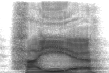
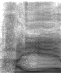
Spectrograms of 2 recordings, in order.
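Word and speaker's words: Jair: and here we go it's spelt j-a-i-r as his first name but it being brazil it's probably more of a her sound isn't it so i'm gonna say hi ear uh hyer bolsonaro yes a real a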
